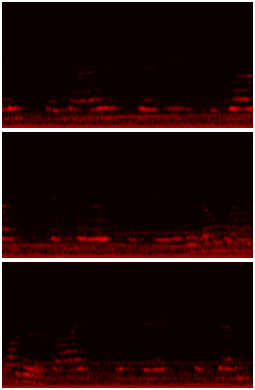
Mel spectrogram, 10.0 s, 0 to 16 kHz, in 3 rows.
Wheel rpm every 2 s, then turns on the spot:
0, 0, 0, 0, 0.
none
